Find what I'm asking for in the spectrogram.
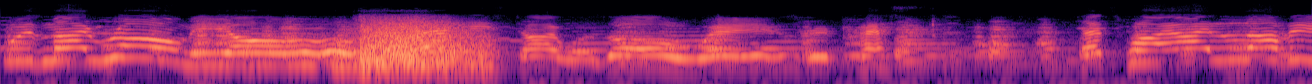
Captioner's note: gunshot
